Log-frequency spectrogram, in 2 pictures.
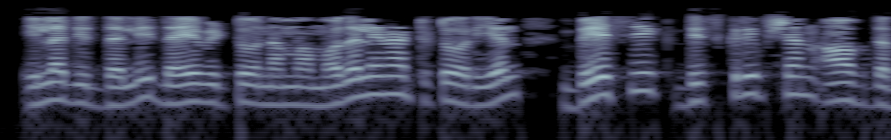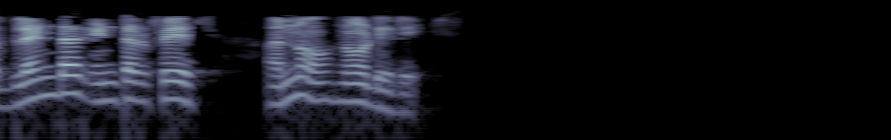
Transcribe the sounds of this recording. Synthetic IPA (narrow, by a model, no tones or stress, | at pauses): ilːɐd̪id̪ːɐlːid̪ɐjɐʋiʈːunɐmːɐmɔd̪ɐlːinɐʈuʈo̞ːɾijɐl | beːsikɖiskɾipʂɐnaːpʰd̪ɐble̞ɳɖɐɾiɳʈɐɾpʰe̞ːs | ɐnːuno̞ːɽiɾḭ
